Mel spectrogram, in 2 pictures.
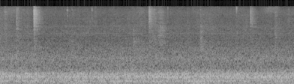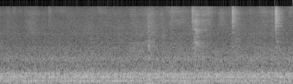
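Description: Steady rumble of a SEPTA Regional Rail train running, heard from inside the passenger car, with a few faint clicks over it.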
